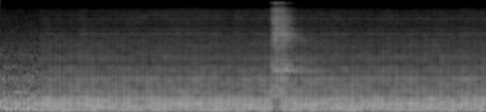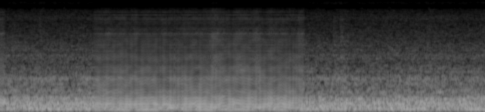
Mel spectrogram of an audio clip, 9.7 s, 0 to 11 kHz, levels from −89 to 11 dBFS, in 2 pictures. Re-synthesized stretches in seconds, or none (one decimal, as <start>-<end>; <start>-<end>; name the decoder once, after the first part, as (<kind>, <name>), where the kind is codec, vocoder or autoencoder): 0.4-4.9 (vocoder, Vocos); 5.8-7.9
